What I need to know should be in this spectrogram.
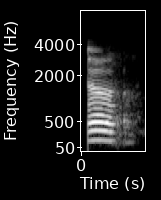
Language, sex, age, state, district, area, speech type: Tamil, female, 60+, Tamil Nadu, Krishnagiri, rural, conversation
